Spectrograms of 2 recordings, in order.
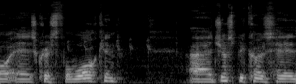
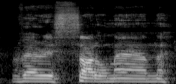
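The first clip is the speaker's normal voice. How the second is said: slow, louder Walken "Very subtle man"; Walken accent; 6 dB louder, slower than usual. Retold or imitated. Imitating Timmy's Walken line, slow Brooklyn accent. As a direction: lean hard into Walken's choppy drawl on "subtle". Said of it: "he's like".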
